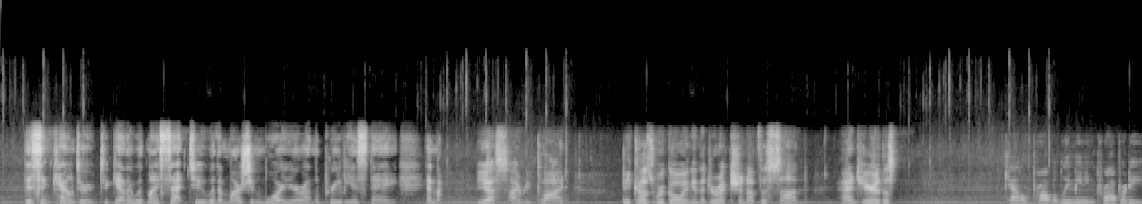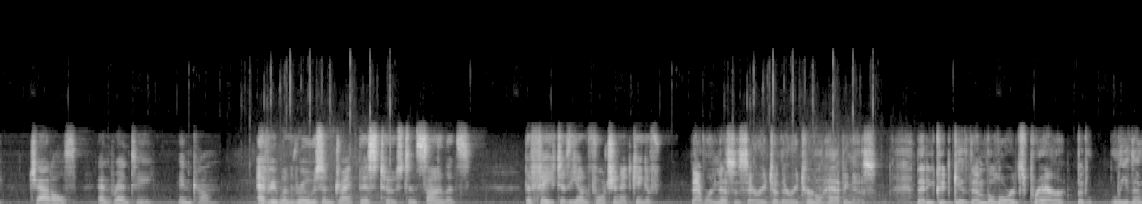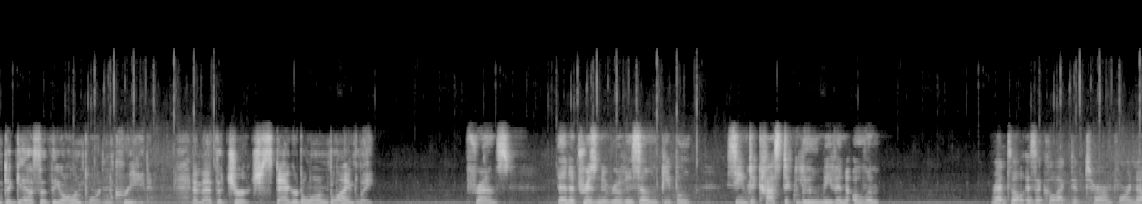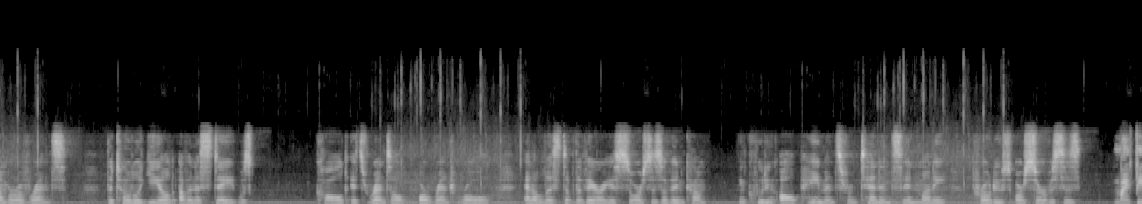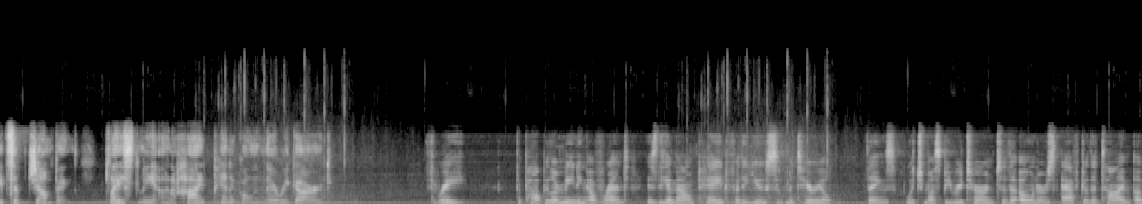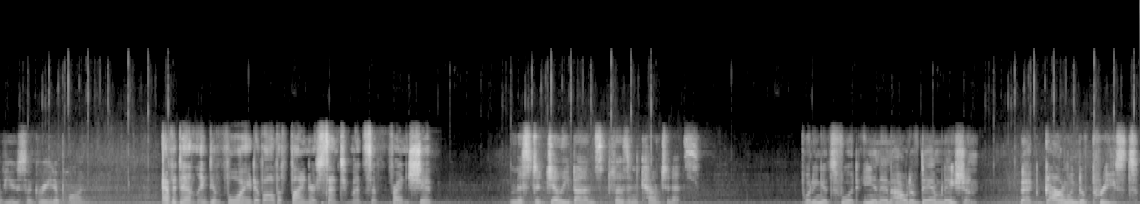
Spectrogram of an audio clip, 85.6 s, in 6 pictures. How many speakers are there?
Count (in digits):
5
